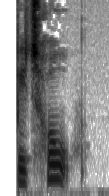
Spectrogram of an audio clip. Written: betro

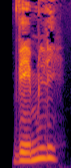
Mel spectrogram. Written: væmmelig

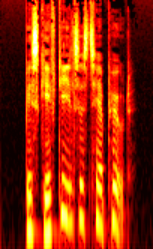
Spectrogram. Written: beskæftigelsesterapeut

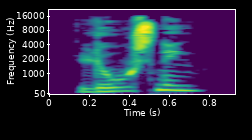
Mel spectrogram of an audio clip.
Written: lodsning

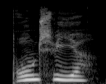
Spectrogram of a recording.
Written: brunsviger

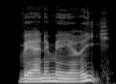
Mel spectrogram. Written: værnemageri

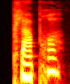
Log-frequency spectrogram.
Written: plapre

